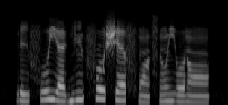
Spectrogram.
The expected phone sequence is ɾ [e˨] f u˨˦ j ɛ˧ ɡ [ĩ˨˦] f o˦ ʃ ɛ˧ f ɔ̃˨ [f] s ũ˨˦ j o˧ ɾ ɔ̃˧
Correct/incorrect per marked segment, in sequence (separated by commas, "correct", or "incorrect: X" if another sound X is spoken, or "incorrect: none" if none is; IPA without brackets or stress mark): incorrect: i˨, incorrect: ĩ˦, incorrect: none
